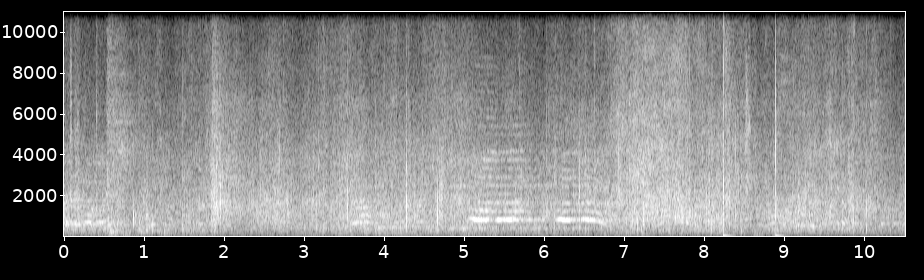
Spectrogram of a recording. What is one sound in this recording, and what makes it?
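Skate blades scrape and hiss across the ice.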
